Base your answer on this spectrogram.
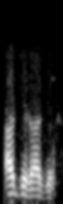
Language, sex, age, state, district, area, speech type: Nepali, male, 45-60, West Bengal, Kalimpong, rural, conversation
